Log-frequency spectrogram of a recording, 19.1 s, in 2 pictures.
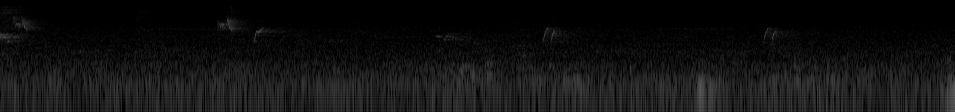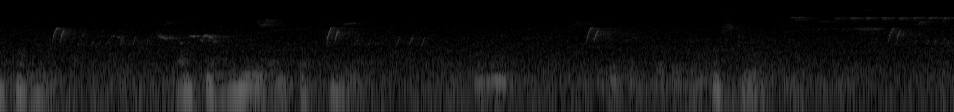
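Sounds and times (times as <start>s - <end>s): bird chirps: 0.0s - 0.4s, 10.0s - 13.9s, 15.2s - 15.8s, 17.4s - 19.0s.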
